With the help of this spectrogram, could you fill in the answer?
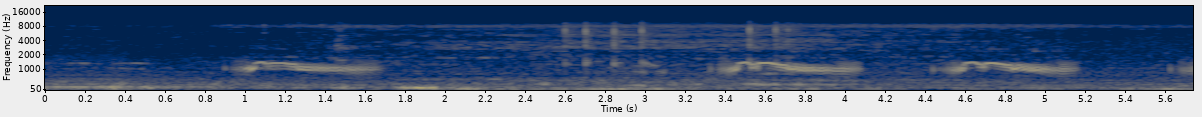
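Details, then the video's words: Local zebra dove in breeding condition, kantong semar ngretek style: three separate slurred, wavering cooing phrases a second or so apart, with soft clicks and low background hum. "Perkutut lokal kantong semar ngretek"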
